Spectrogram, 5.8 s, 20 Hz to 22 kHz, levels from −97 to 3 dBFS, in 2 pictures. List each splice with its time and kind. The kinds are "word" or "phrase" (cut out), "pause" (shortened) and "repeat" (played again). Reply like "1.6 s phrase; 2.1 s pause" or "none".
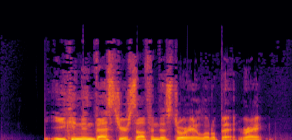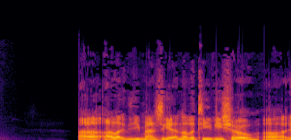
none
